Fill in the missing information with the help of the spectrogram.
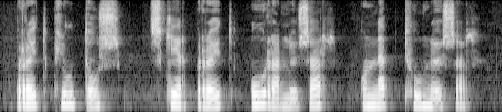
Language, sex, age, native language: Icelandic, female, 30-39, Icelandic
